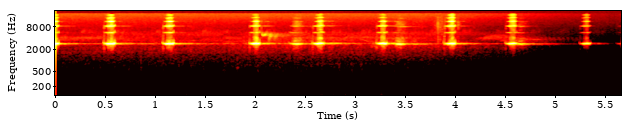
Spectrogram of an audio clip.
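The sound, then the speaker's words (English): A Townsend's solitaire gives a series of about ten high, clear squeaky notes, like a creaking pulley, repeated at a steady, slightly uneven pace with short gaps between them. “The distinctive call sounds like a squeaky clothesline pulley.”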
